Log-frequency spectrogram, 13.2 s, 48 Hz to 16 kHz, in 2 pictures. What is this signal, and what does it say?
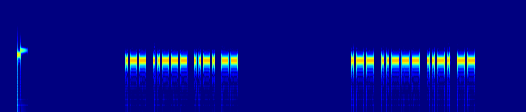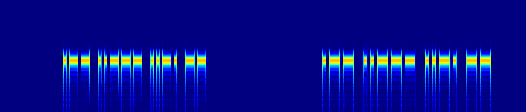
Morse code, heard as a keyed tone, about 34 wpm, 700 Hz. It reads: W2FM W2FM W2FM W2FM
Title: Speed Racing - USA Call Signs 28wpm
